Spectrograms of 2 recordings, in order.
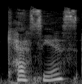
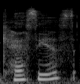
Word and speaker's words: Cassius: Beatrix, Bodhi, Cassius, and I have strong opinions about this being Cassius and not Cassius.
